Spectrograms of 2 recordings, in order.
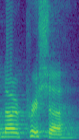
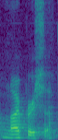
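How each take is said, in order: First: "No" pushed out louder, teasing the last two; teasing no pressure. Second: Softer repeated tease. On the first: Host teasing the last two panellists, louder playful jab. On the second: Host repeating the tease to panellists, soft wry aside. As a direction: murmur "no pressure" under your breath. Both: Real, not acted.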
